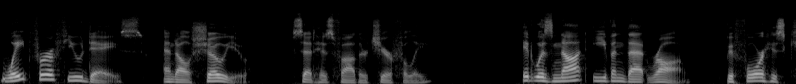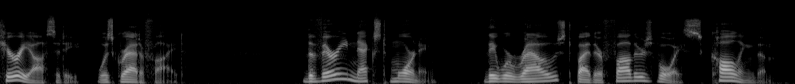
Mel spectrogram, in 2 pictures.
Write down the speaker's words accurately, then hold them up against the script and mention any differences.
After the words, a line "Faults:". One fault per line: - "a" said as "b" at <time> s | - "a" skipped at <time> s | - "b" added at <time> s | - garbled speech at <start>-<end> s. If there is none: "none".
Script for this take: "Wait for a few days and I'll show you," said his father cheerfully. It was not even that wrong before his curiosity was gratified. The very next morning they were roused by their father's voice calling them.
"Wait for a few days and I'll show you," said his father cheerfully. It was not even that wrong before his curiosity was gratified. The very next morning they were roused by their father's voice calling them.
Faults:
none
